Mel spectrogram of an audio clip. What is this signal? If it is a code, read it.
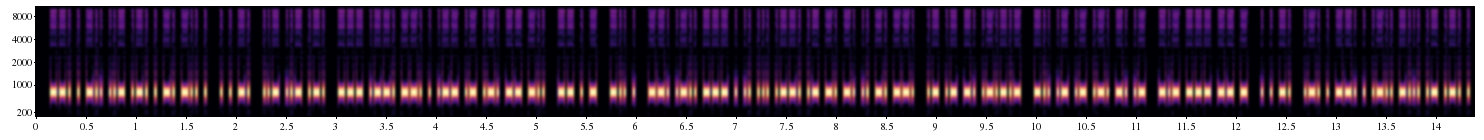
Morse code, heard as a keyed tone, about 56 wpm, 800 Hz. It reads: GEDURENDE EEN UUR OPGEWARMD MET DE GLOEISPANNING AAN. DAARNA KOMT EEN REGELBARE
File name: HOLLANDAIS texte clair 2 vitesse 50 mots minute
